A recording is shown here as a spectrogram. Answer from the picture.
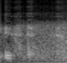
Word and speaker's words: ist: Because it's spelled with a T at the end. So the German word is actually ist. But, if you speak it quickly, it's not very emphasized. But that's the reason that it's not a Z sound.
